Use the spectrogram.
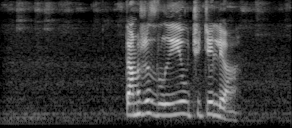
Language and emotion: Russian, neutral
